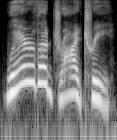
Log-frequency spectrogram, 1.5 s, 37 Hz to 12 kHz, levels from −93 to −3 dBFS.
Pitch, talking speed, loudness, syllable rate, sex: 260 Hz, 165 wpm, -15 LUFS, 2.8 syllables/s, female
